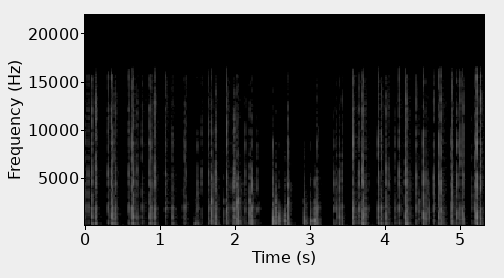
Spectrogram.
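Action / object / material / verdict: tap / small clear plastic box filled with false nail tips / plastic / none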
